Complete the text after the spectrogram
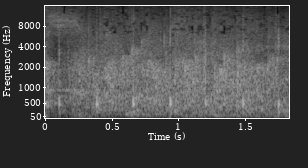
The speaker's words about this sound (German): Ein großer Applaus für die letzte Gruppe.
